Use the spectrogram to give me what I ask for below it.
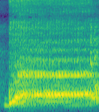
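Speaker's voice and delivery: vibrate the lips in a motor-like brrr; buzzing lip-trill warm-up note. Shown as a demonstration. Coach shows pupils the little motor, lip trill. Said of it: "c'est faire vibrer les lèvres".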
